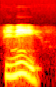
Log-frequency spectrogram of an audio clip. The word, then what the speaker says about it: Fenix: And this is F-E-N-I-X LD20. – Fini.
